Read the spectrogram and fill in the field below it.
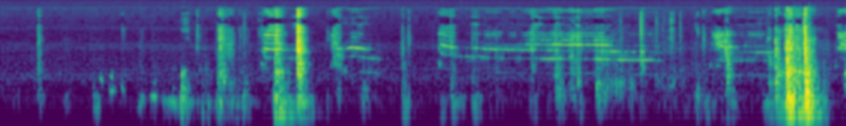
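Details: Domestic cat mother with her kittens in a towel-covered box at bedtime, getting a snack: a short mew, then a long drawn-out meow with a slowly falling tone, among thumps, knocks and rustling.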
